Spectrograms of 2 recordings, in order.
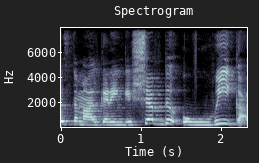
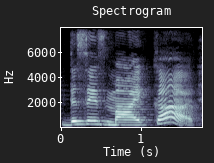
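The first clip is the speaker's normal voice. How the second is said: this is my car, each word drawn out very slowly; very slow pronunciation; much slower than usual. Shown as a demonstration. Teacher carefully modelling English, very slow. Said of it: "आपको उच्चारण वाले शब्द पर ध्यान देना है".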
